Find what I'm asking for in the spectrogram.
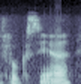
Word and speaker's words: Fuchsia: I can't pronounce it the English way, and in German we would say Fuchsia, the Google microkernel project, which looks super interesting, and I'm eager to learn when they will make a product out of it.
